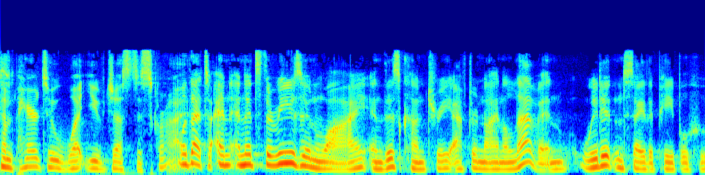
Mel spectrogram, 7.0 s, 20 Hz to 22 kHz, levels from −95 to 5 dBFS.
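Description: No faults; the speech runs over a wideband Bluetooth headset link using the mSBC codec, with audio band-limited to 8 kHz and the light grain on louder passages that this codec normally leaves.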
